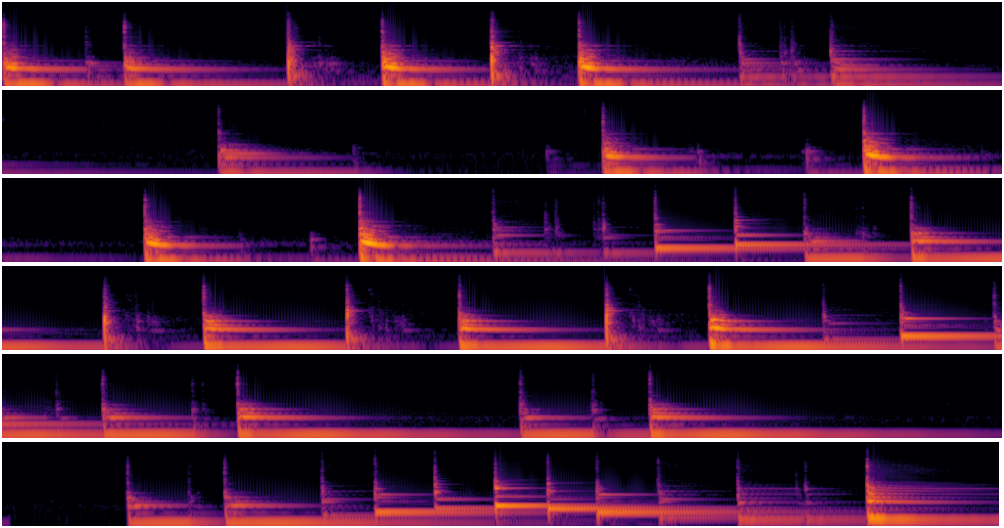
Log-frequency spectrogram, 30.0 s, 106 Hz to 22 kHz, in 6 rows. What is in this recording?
Instrument samples > Percussion
Tuning Burmese Drum - Recorded at MMA Home Studio
This is the sound of a traditional Burmese drum (called "Bohn") being tuned before a recording session. Captured in MMA Home Studio using Studio One DAW, Zoom LiveTrak L-12 mixer, and a Shure dynamic microphone. No effects added. Clean raw recording for sound design or cultural use. Gear Used: DAW: Studio One Mixer: Zoom LiveTrak L-12 Microphone: Shure Dynamic Mic Recorded at: MMA Home Studio, Myanmar
Burmese, Drum, Sample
